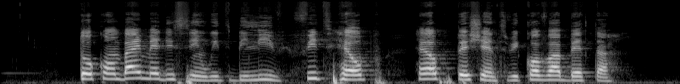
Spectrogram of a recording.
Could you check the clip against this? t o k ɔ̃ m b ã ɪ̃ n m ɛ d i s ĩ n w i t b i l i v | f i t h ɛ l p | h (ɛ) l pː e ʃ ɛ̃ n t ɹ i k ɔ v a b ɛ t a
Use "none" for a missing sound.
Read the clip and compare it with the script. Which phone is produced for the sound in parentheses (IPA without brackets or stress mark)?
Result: ɛ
